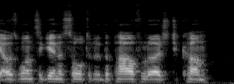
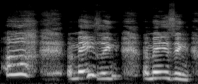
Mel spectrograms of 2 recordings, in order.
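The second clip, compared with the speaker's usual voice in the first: loud high cries; 12 semitones higher, 7 dB louder than usual. A narrator's reading. Woman cries out in love scene.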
